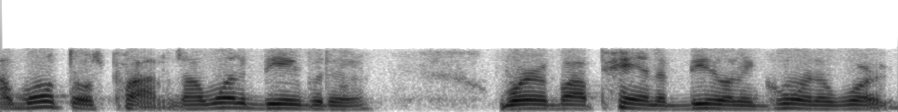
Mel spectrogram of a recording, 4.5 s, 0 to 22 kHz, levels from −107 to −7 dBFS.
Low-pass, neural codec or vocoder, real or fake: 3.6 kHz; none; real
